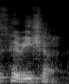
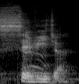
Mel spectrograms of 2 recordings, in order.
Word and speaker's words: Sevilla: So like S's in Seville get ignored, or it's very SC. So it's Sevilla. So I get it Sevilla. While in where the fuck? Okay, I'm going to the correct place. Where in other places like Cordoba, they pronounce it like Z.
